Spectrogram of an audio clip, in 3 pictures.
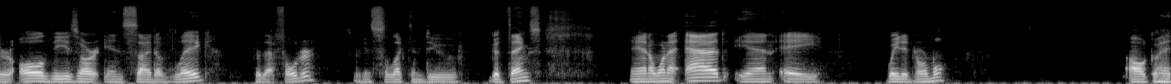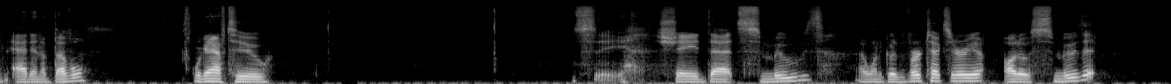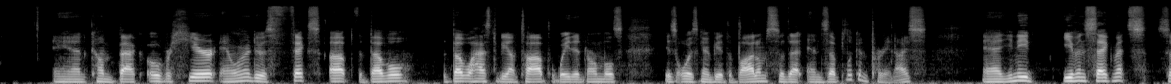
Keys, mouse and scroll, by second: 3.0 click, 4.1-4.7 scroll up 1, 4.7 right click, 5.5-6.0 scroll up 1, 7.0 click, 7.6-9.0 drag, 10.3-11.6 drag, 12.4-13.1 scroll up 3, 13.1 middle click, 15.0 a, 15.8 right click, 16.6 a, 17.1 right click, 18.0 q, 20.4 click, 21.4 click, 22.9 right click, 24.5 click, 27.7-28.4 drag, 30.5 scroll up 1, 30.9-31.3 shift+middle drag, 31.5-32.4 scroll up 1, 33.7 click.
